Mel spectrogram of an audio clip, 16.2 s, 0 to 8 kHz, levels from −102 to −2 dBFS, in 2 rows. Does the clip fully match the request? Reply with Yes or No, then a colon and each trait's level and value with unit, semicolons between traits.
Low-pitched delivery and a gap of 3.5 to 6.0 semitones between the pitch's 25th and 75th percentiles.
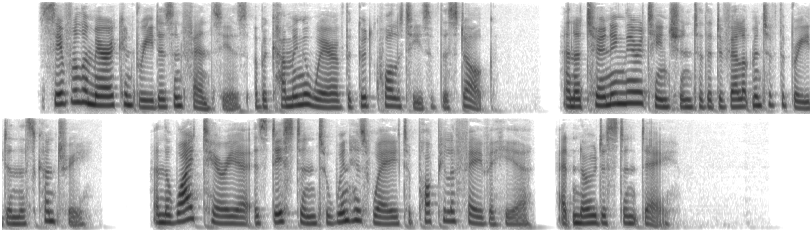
No: high, 205 Hz; average, 4.4 semitones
